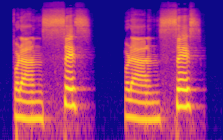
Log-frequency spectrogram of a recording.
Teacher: recae la sílaba tónica en la última, es aguda y la regla nos dice que si termina en ns vocal, francés termina en qué?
